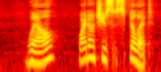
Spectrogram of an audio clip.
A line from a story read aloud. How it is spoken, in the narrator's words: she invited curtly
